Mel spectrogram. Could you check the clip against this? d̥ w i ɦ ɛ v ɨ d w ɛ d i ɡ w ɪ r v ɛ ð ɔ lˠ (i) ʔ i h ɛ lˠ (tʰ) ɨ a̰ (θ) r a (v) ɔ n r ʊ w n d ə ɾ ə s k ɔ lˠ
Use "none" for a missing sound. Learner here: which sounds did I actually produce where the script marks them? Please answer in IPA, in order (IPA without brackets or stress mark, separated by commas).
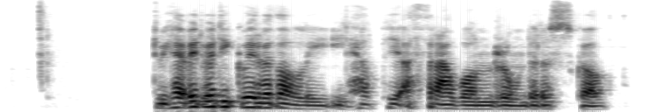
i, pʰ, θ, w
